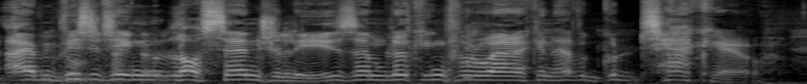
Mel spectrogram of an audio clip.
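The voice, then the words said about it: Cartoonish upper-class British accent. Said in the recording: “Can you do a British accent? ... I can only do really cartoonish ones. ... I can be a bit sort of upper class.”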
